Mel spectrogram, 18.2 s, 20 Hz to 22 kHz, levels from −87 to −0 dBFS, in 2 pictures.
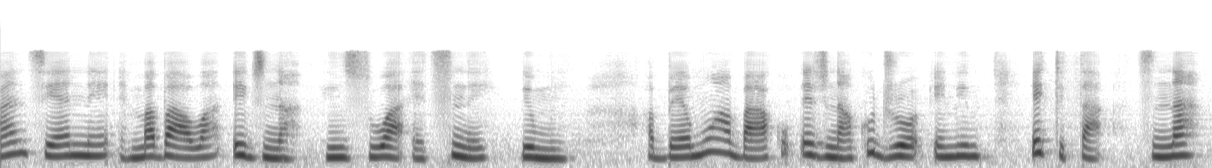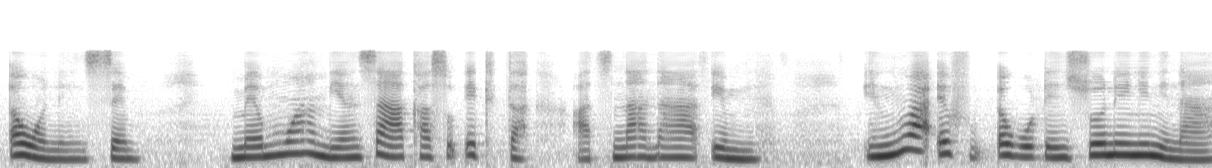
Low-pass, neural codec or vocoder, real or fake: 7.2 kHz; codec, 16 kHz, 0.3 kbps, FocalCodec; fake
